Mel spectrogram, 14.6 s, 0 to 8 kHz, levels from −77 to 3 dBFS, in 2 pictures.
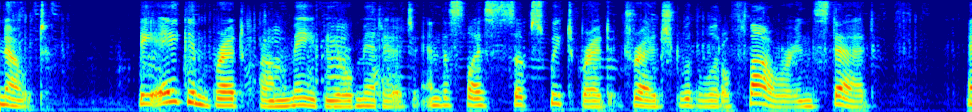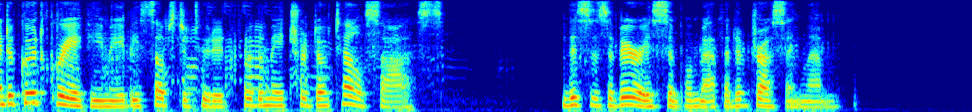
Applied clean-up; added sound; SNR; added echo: neural mask model RNNoise.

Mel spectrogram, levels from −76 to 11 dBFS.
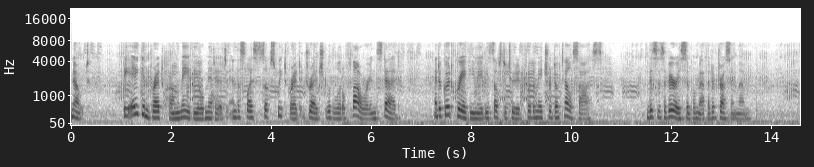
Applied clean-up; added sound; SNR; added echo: none; Gull, seagull + Wind / Bird / Insect; 12 dB; none.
